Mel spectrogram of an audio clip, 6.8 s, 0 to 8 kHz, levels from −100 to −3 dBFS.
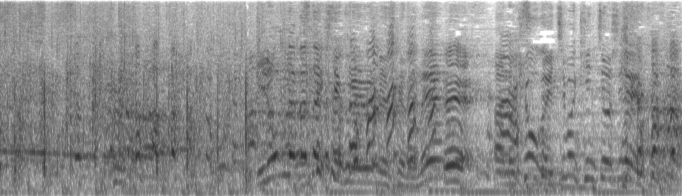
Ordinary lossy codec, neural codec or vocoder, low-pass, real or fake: none; none; none; real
